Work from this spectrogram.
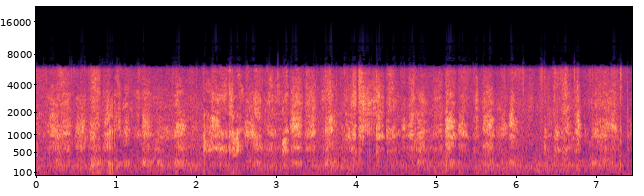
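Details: Young English Bull Terriers, a pair, play fighting on a farm field, giving a steady stream of harsh, breathy growls and snarls mixed with panting, with no pause between the rough bursts.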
